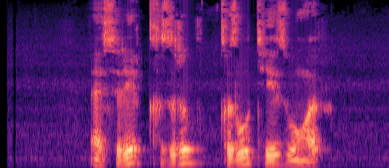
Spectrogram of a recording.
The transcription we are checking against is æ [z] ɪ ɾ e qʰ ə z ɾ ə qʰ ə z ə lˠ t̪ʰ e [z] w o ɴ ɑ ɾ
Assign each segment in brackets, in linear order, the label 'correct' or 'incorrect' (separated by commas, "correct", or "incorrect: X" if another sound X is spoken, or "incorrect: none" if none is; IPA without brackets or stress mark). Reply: incorrect: s, correct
